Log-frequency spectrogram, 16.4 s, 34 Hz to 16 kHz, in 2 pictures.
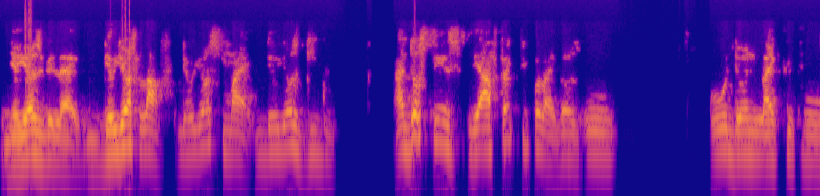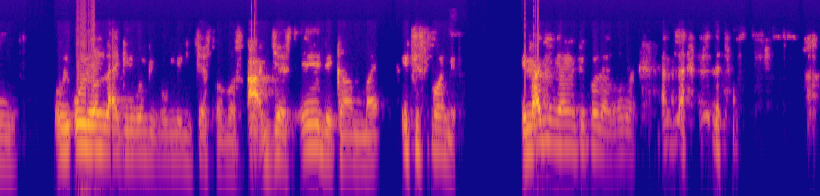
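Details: Adult man who has stammered for over 20 years, worse with nervousness and fear, with a family history (brother and sister also stammer); words break when he speaks; stuttering.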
